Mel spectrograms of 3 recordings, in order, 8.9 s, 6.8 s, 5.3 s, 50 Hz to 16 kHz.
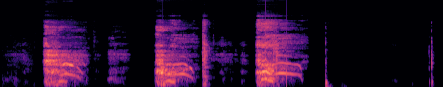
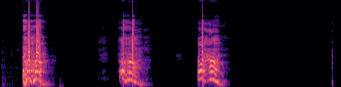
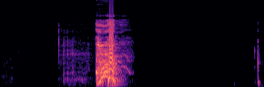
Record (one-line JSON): {"exhalation_length": "8.9 s", "exhalation_amplitude": 26384, "exhalation_signal_mean_std_ratio": 0.41, "three_cough_length": "6.8 s", "three_cough_amplitude": 32567, "three_cough_signal_mean_std_ratio": 0.34, "cough_length": "5.3 s", "cough_amplitude": 31179, "cough_signal_mean_std_ratio": 0.24, "survey_phase": "alpha (2021-03-01 to 2021-08-12)", "age": "65+", "gender": "Male", "wearing_mask": "No", "symptom_cough_any": true, "smoker_status": "Ex-smoker", "respiratory_condition_asthma": false, "respiratory_condition_other": false, "recruitment_source": "REACT", "submission_delay": "2 days", "covid_test_result": "Negative", "covid_test_method": "RT-qPCR"}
